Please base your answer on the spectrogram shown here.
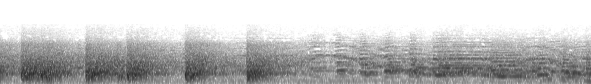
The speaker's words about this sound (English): Open fire, men. Drive them back.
